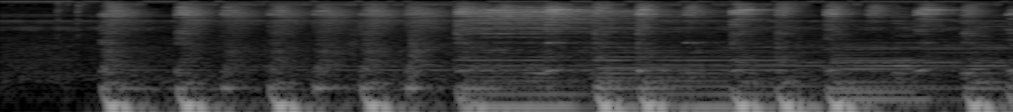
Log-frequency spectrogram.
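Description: A Yamaha Motif synthesizer plays a song with a punchy, rhythmic beat of thumping bass hits and layered tones, heard through a room microphone.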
